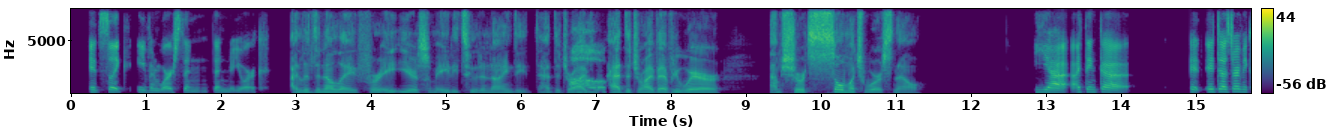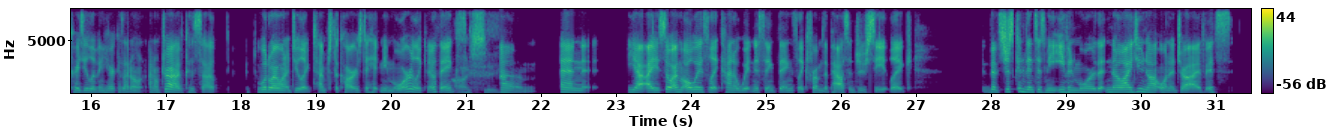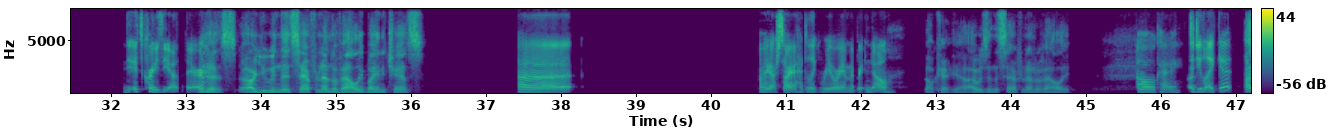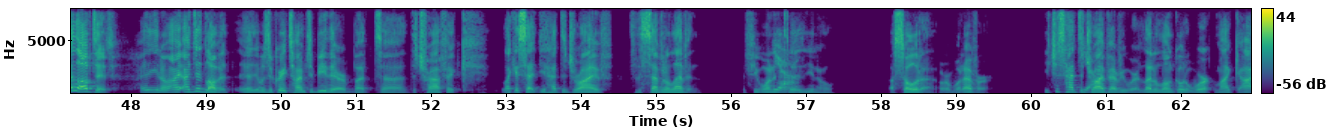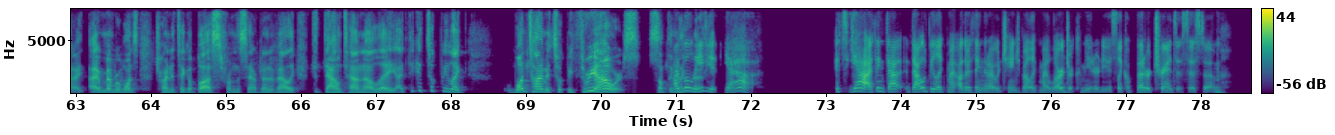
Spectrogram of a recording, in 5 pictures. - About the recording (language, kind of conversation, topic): English, unstructured, What changes would improve your local community the most?
- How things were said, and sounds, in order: tapping; stressed: "so"; chuckle; chuckle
